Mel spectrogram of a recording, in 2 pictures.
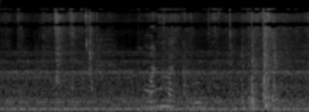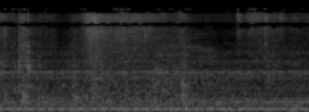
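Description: A cardboard box knocks and rustles against a counter.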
